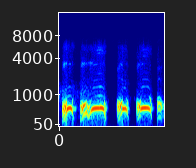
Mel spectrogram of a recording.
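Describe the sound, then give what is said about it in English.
A person's voice imitates the cadence of a barred owl, as a hunter does to calm deer: several hollow, wavering hoots in quick phrases with short gaps, loud and alone. “A lot of times I'll do the cadence of a barred owl and it makes them settle right back down.”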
